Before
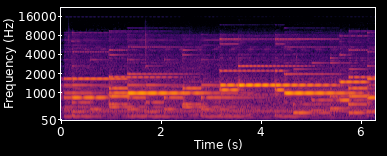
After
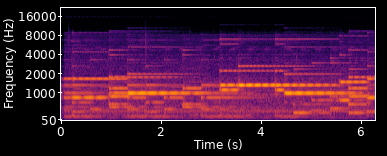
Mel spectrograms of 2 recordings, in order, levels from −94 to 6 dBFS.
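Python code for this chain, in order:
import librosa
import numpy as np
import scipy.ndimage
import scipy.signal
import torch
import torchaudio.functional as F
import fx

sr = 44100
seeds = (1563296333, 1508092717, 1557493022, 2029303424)

y = fx.high_shelf(x, sr, hz=4000.0, db=-6.5)
y = y * 10.0 ** (2.0 / 20.0)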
